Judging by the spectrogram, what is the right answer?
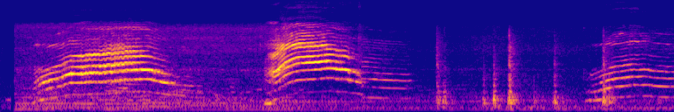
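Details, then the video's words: Loud cat caterwauls, from a cat either seeking a mate or ready to fight: three harsh, high, drawn-out wails a couple of seconds apart, with sharp knocks and clatter between them. "KUCING MINTA KAWIN APA MAU BERANTEM...?"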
